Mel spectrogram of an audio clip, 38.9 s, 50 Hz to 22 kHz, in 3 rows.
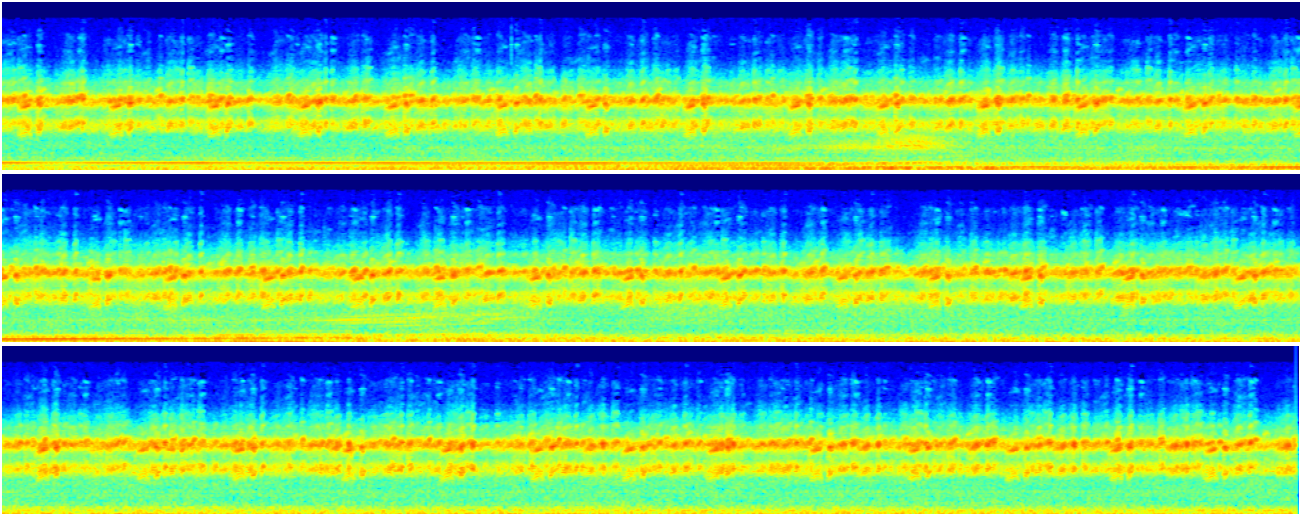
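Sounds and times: faint low steady hum: 0.0 - 25.3
chorus of tree frogs calling: 0.0 - 38.9.

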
